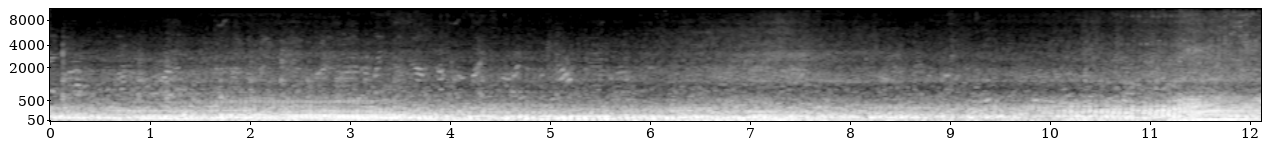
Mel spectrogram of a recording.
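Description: Roadside market ambience: a steady low rumble of motorbike traffic, with faint voices chattering in the background.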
